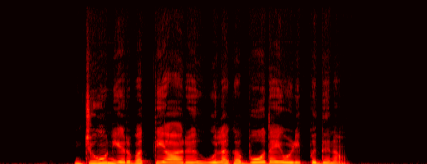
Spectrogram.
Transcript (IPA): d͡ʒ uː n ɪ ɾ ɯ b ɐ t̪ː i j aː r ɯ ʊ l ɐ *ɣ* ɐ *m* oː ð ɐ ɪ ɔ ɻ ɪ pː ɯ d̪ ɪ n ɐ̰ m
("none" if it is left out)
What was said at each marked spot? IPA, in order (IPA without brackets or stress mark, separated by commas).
ɣ, b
